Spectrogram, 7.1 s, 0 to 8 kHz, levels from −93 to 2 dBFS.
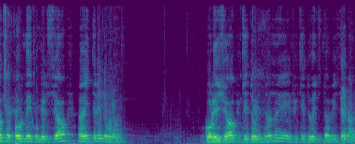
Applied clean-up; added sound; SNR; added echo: neural separator model SepFormer DNS4.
